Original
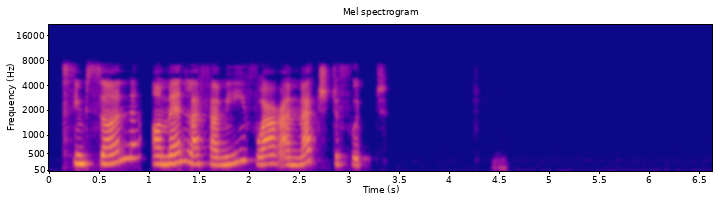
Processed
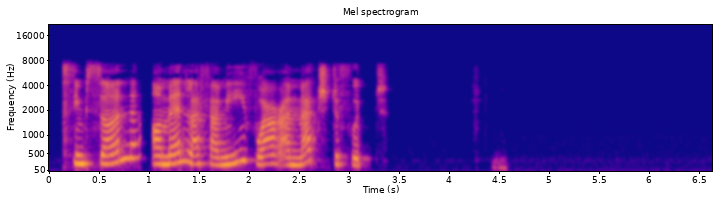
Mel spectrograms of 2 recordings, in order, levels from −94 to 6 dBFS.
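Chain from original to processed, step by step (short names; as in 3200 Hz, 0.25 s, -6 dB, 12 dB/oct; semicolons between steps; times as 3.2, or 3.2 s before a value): maximiser +12.5 dB; gain -7 dB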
